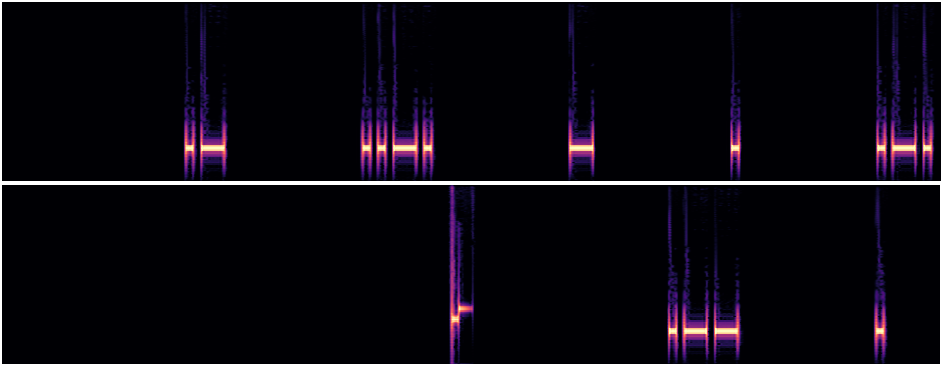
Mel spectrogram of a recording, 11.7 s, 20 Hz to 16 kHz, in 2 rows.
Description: Morse code, heard as a keyed tone, about 25 wpm, spaced as for 9 wpm, 690 Hz. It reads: AFTER WE
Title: 6x Character Spacing - Top 500 Words - 25wpm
